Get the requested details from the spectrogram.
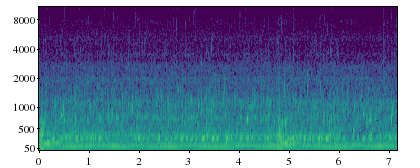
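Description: Water bubbles and gurgles steadily in an aquarium.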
